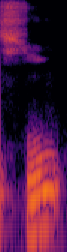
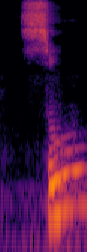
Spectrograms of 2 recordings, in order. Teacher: tenggorokan terasa menyempit teman-teman saat kita mengucapkan huruf shad. Ya, berbeda dengan huruf sin.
